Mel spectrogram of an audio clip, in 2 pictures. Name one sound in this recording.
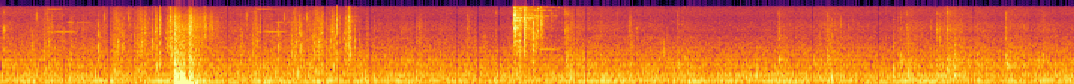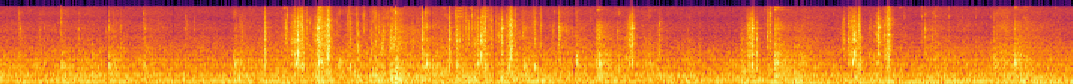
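Footsteps thud quickly on dirt and wooden boards.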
